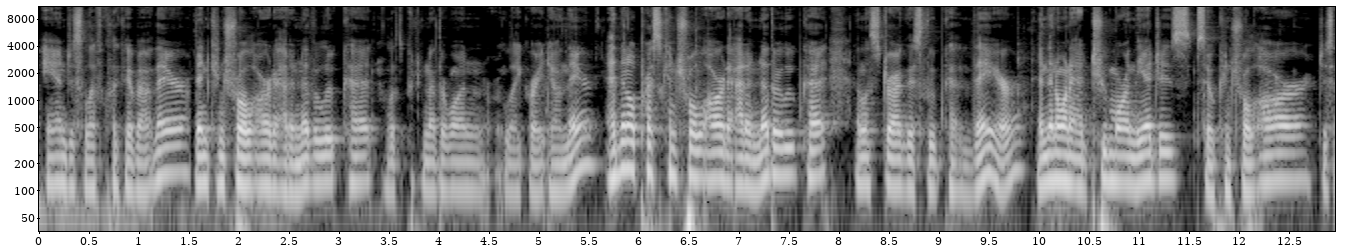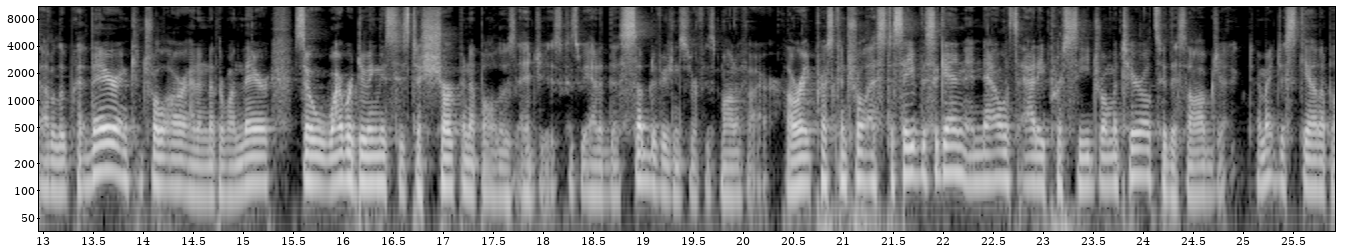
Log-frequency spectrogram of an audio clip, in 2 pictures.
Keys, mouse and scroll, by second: 1.2-2.6 scroll up 1, 1.6 ctrl+r, 2.6-4.7 ctrl+drag, 4.9 click, 5.6 ctrl+r, 5.6 ctrl+z, 6.3 ctrl+r, 7.3 ctrl+click, 9.6 click, 9.8-10.1 scroll down 1, 10.1-11.7 shift+middle drag, 10.2-10.8 shift+scroll up 1, 11.7 ctrl+r, 12.0 ctrl+click, 13.2 click, 13.6 r, 13.9 ctrl+click, 15.8 ctrl+click, 16.0 Tab, 16.5-17.4 shift+scroll up 1, 16.6 Tab, 17.4 middle drag, 17.4 scroll down 1, 17.5 Tab, 17.9-18.3 middle drag, 18.1 scroll down 1, 18.1 a, 19.3 middle drag, 19.5 shift+middle drag, 19.8 shift+middle drag, 20.0 shift+middle drag, 20.3 shift+scroll up 1, 20.4-21.4 scroll down 1, 20.6-21.3 middle drag, 21.0 ctrl+s, 21.4 ctrl+scroll up 1, 23.1 Tab, 23.6-24.6 typing, 24.2-25.5 scroll up 1.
